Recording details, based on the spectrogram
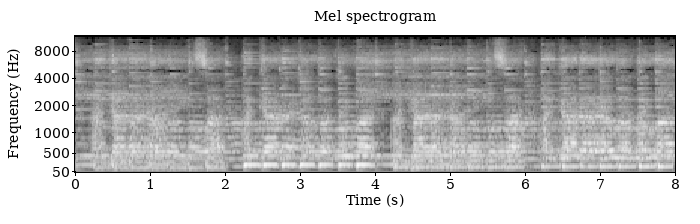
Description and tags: HELL OF ALOT Mixdown
A collection of samples/loops intended for personal and commercial music production. For use
All compositions where written and performed by
Chris S. Bacon on Home Sick Recordings. Take things, shake things, make things.
vocal-loops, sounds, loop, melody, looping, drums, acapella, drum-beat, whistle, free, acoustic-guitar, indie, rock, piano, bass, beat, percussion, Indie-folk, voice, guitar, loops, synth, original-music, harmony, Folk, samples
